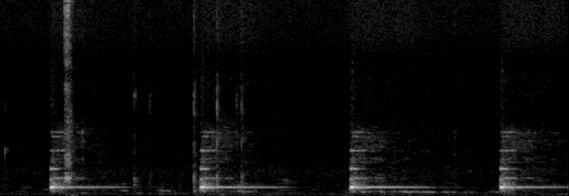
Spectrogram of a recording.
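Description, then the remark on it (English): A bell strikes four times at an even, unhurried pace, each chime opening with a bright clang and settling into a steady mid-pitched ring that fades before the next. “I know y'all love that bell.”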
